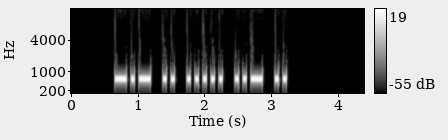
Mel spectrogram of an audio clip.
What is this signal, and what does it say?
Morse code, heard as a keyed tone, about 20 wpm, 700 Hz. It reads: KI5UI
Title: Speed Racing - USA 2x2 Call Signs 17wpm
